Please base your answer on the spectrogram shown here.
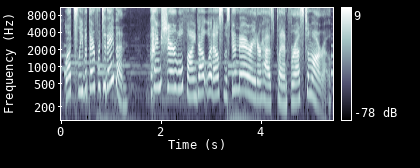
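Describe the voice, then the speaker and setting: A woman's voice: very high voice, animated, brisk, bright, forceful tone, soft background music, heavily acted. A woman voicing a young, plucky, sweet adventurer in a video game. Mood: cheerful.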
